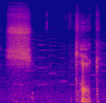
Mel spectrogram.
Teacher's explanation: the X is pronounced as a sh sound, and the K is a strong K as in cat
